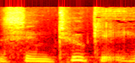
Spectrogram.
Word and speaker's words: Syntyche: These are two women, Yodia and Syntyche, is how you pronounce the names.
